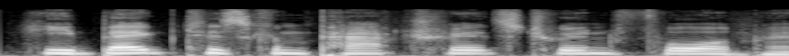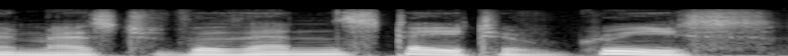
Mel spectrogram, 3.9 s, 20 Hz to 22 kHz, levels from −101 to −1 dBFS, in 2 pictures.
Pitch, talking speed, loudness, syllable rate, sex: 130 Hz, 215 wpm, -18 LUFS, 5.2 syllables/s, male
